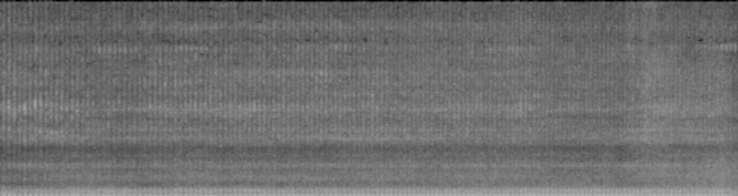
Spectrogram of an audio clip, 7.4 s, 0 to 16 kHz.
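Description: A BSA Goldstar 650 retro big-single motorcycle ridden on roads in Mallorca, its engine giving a loud, steady, thrumming drone throughout without any speech.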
